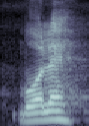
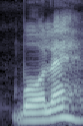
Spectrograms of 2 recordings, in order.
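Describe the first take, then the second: The two takes are said the same way.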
